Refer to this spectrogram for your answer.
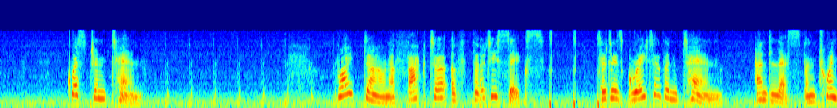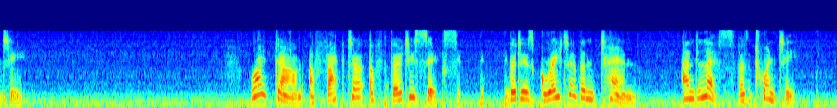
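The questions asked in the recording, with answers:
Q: Write down a factor of 36 that is greater than 10 and less than 20.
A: 12 or 18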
